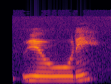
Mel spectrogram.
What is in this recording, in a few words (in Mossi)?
"weoore", moore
